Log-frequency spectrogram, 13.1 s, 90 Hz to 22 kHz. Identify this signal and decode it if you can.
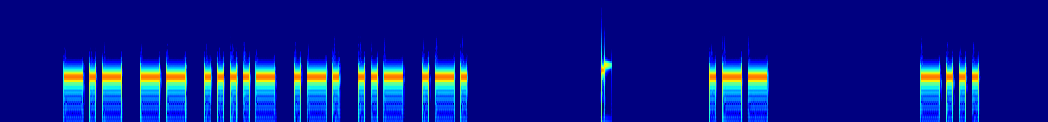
Morse code, heard as a keyed tone, about 15 wpm, spaced as for 10 wpm, 700 Hz. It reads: KM4RUR WB
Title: USA Call Signs - 6 Characters - 8x Character Spacing - 15wpm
